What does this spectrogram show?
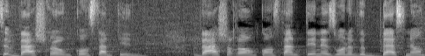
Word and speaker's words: Vacheron Constantin: a vast Rome Constantine Vacheron Constantin is one of the best-known Swiss luxury watchmakers in the world again forgive that a pronounce it in French I pronounce everything in French or Spanish and that's I I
